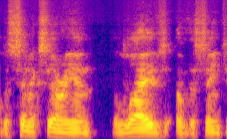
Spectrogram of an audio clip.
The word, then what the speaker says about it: Synaxarion: Let's talk about early Christian history and the Synaxarion. Did I say that right? Yeah, you you said it perfectly. And um, you know the um, the uh, um, Synaxarion is a is a uh, remarkable book.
